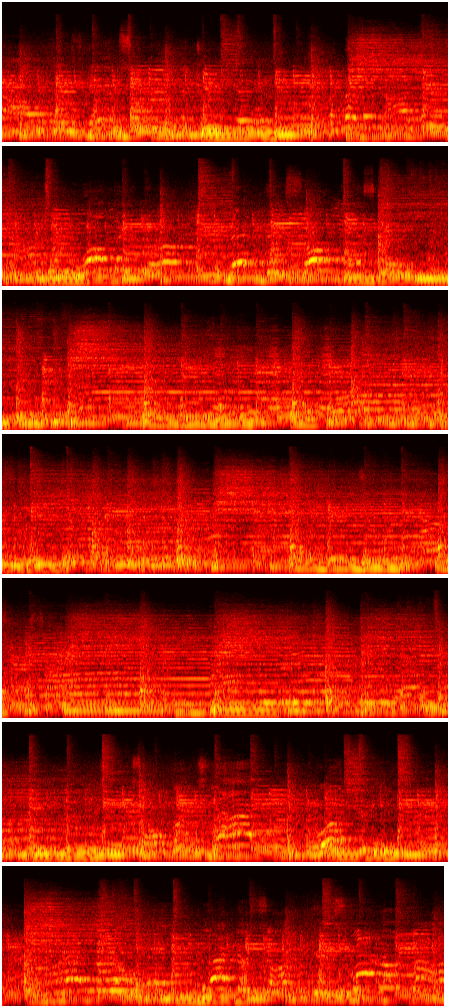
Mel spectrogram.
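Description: Punk band with a horn section playing live: singing over electric guitars, bass and drums, with trumpets, trombone and saxophone playing along.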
